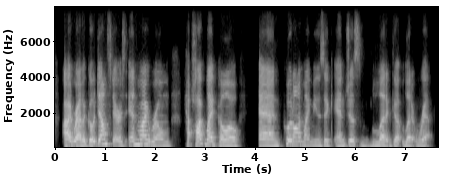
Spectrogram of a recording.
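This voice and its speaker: Using an ordinary speaking voice, a woman talks at a moderate pace with medium pitch and lively intonation. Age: 50s. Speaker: spiritual mentor. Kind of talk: spiritual teaching talk.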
